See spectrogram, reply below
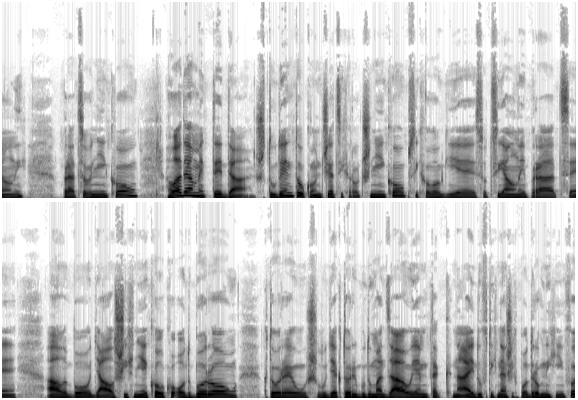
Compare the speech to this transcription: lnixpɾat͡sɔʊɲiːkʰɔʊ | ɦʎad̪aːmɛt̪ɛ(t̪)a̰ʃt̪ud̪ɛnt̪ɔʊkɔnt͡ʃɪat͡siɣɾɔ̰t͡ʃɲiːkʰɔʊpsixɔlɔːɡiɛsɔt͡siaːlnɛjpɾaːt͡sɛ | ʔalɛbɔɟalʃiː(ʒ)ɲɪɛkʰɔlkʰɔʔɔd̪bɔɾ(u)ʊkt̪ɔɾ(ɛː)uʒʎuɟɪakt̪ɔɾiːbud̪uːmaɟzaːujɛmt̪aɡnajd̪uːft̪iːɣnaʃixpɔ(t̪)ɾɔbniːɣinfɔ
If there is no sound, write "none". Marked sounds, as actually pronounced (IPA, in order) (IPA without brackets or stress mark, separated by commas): d̪, ɣ, ɔ, ɛː, d̪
